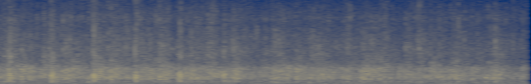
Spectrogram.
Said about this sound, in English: First to Mr. Tony Nicely, who has shown such phenomenal business acumen, such leadership, in being part of the GEICO leadership team. Let's give him a big round of applause for what he has accomplished.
